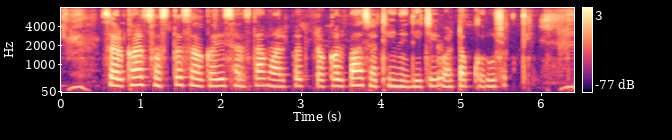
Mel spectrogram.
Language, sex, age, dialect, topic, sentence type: Marathi, female, 18-24, Varhadi, banking, statement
